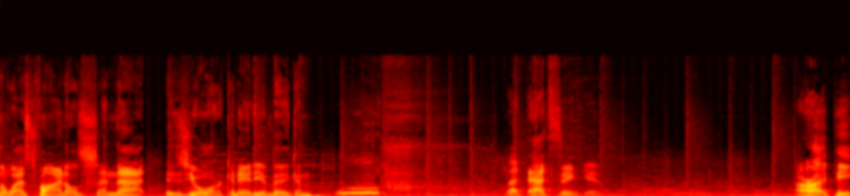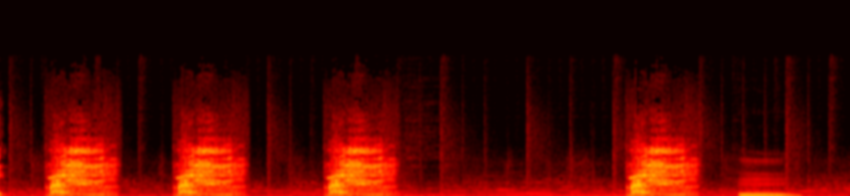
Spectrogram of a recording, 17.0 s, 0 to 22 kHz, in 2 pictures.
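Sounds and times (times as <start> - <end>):
speech: 0.0 - 4.0, 5.1 - 6.2, 8.0 - 9.4
pig oinking: 9.0 - 11.0, 11.7 - 12.6, 14.8 - 15.6.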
